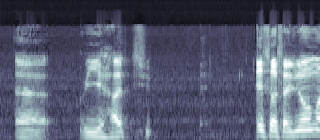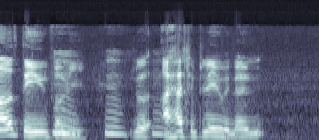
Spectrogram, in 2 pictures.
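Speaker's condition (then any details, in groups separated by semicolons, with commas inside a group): Cerebral palsy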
